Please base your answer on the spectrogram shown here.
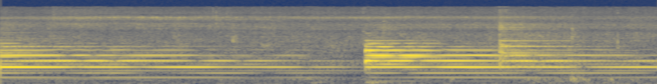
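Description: The Burdin church bell of Les Alberts rings a sustained C sharp, its humming overtones decaying slowly before two fresh strikes renew the clear, resonant tone.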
